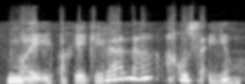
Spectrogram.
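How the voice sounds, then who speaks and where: An actress in a Filipino radio drama playing a gentle, motherly woman who talks in a soothing, expressive way. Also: sits low, moderate pace. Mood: gentle, reassuring.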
